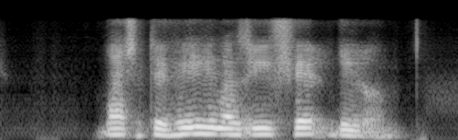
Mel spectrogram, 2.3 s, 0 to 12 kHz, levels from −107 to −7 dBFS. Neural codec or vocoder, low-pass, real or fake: codec, 16 kHz, 0.5 kbps, FreqCodec, smaller model; 7.2 kHz; fake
